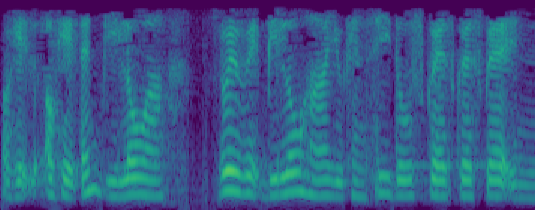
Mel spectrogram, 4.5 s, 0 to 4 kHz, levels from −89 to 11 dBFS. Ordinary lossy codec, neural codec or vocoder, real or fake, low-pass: MP3, 16 kbps; none; real; 3.6 kHz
